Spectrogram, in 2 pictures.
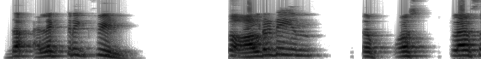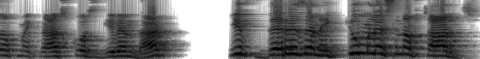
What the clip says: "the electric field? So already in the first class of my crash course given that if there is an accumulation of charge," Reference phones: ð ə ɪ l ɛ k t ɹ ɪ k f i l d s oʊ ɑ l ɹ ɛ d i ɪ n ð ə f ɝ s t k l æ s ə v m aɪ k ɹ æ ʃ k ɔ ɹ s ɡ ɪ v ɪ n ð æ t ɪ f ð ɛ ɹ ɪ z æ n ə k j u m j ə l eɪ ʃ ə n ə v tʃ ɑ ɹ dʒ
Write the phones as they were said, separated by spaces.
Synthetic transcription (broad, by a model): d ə ɪ l ɛ k t ɹ ɪ k f i l d s oʊ ɑ l ɹ ɛ d i ɪ n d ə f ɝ s t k l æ s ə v m aɪ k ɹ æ s k ɔ ɹ s ɡ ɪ v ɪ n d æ t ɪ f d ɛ ɹ ɪ z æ n ə k j u m j ə l eɪ ʃ ə n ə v tʃ ɑ ɹ dʒ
